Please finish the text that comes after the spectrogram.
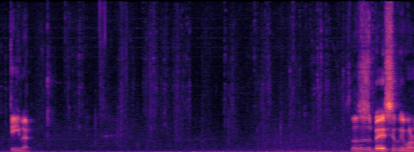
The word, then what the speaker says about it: daemon: heart of the daemon then stop calling it Damon I don't care how it's spelled it's pronounced demon so this is basically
